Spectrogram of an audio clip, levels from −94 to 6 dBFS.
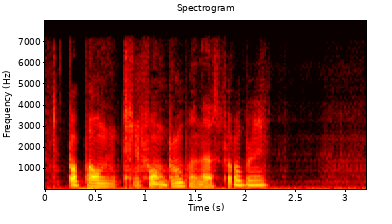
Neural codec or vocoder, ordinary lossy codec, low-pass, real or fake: autoencoder, 22.05 kHz, a latent of 192 numbers a frame, VITS, trained on many speakers; MP3, 64 kbps; 7.2 kHz; fake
